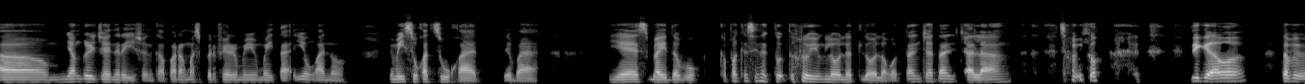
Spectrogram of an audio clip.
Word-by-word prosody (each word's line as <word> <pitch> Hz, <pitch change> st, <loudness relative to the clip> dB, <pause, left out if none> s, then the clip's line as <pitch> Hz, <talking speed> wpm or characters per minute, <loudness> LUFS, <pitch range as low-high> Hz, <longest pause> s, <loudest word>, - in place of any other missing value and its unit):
uhm, 115 Hz, 0 st, +4 dB, 0.2 s
younger 130 Hz, -1 st, 0 dB
generation 110 Hz, -5 st, -3 dB
ka, 95 Hz, +1 st, -7 dB
parang 110 Hz, +1 st, -2 dB
mas 115 Hz, +1 st, -3 dB
prefer 110 Hz, -2 st, -4 dB
mo 110 Hz, -, -4 dB
'yong 105 Hz, -, -6 dB
may 105 Hz, -, -5 dB
ta -, -, -3 dB
'yong 120 Hz, -3 st, -5 dB
ano 100 Hz, -2 st, -6 dB, 0.4 s
'yong 125 Hz, -, -10 dB
may 125 Hz, -, +5 dB
sukat-sukat, 110 Hz, -6 st, +1 dB, 0.2 s
‘di 105 Hz, -, -6 dB
ba? 90 Hz, -1 st, -2 dB, 0.7 s
Yes, 115 Hz, +1 st, +3 dB
by 115 Hz, -1 st, +5 dB
the 105 Hz, -, -2 dB
book. 110 Hz, 0 st, -8 dB
Kapag -, -, -6 dB
kasi -, -, +3 dB
nagtuturo 145 Hz, -, -1 dB
'yong 125 Hz, -1 st, -2 dB
lola't 115 Hz, -1 st, 0 dB
lola 100 Hz, -2 st, -1 dB
ko, 95 Hz, -, -6 dB
tantya-tantya 135 Hz, -3 st, 0 dB
lang. 120 Hz, +3 st, +1 dB, 0.5 s
Sabi -, -, -1 dB
ko, -, -, 0 dB, 0.9 s
'di 160 Hz, -, +9 dB, 0.2 s
ako 150 Hz, +4 st, +5 dB, 0.3 s
sabi 145 Hz, -, +2 dB
115 Hz, 165 wpm, -24 LUFS, 105-125 Hz, 0.9 s, di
